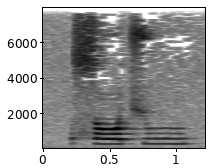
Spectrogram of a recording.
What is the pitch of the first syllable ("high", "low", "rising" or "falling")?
high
